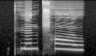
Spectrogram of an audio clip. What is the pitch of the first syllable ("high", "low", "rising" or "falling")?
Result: high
